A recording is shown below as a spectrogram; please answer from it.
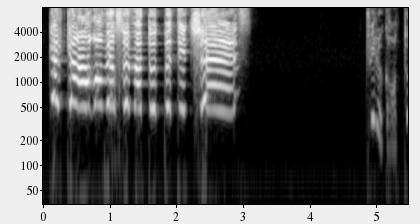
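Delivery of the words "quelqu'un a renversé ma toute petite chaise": tiny, piercing, very high shriek; piercing little bear cry. A narrator's reading. Tiny bear finds his chair knocked over, piercing high cry. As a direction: shriek it like an outraged baby bear. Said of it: "crie de sa petite voix perçante".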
